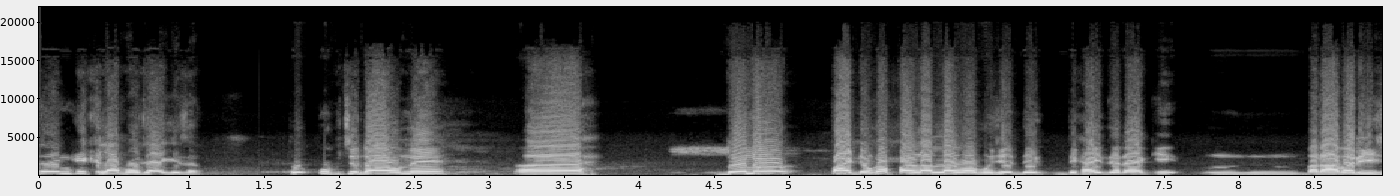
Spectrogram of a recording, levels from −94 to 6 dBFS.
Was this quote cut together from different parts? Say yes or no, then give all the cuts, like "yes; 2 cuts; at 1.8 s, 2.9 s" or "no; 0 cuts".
yes; 1 cut; at 1.4 s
